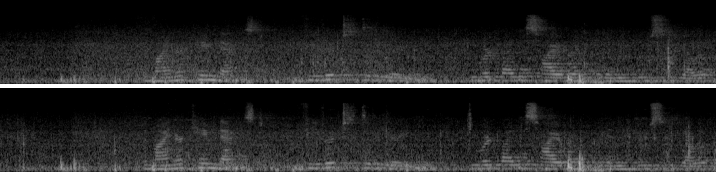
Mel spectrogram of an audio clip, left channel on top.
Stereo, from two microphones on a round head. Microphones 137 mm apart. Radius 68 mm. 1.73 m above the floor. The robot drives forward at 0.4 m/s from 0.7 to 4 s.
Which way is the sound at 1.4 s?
40° right (ahead or behind).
